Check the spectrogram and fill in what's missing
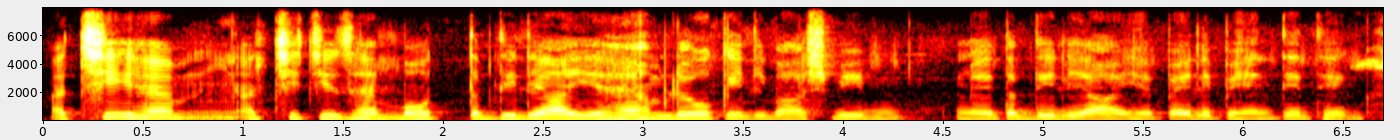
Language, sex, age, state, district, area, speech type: Urdu, female, 18-30, Bihar, Khagaria, rural, spontaneous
